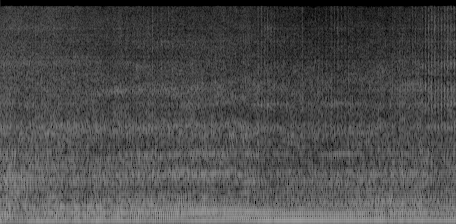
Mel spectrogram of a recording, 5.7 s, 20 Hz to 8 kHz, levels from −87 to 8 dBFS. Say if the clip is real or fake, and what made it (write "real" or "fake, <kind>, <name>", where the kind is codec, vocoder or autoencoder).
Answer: fake, autoencoder, DAC-VAE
